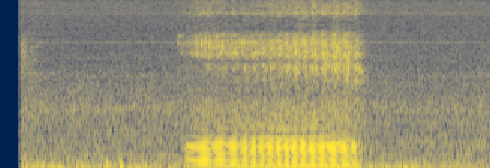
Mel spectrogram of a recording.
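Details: Sleeping French Bulldog, its snoring strong enough to make a back vibrate, gives one steady droning snore of about a second, deep and buzzy with layered tones, against a quiet indoor background.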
